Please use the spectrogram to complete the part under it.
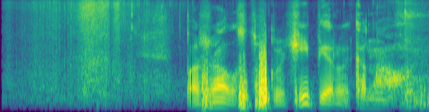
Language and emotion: Russian, neutral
